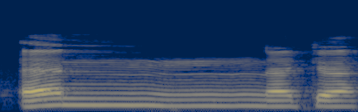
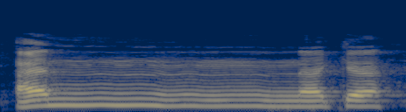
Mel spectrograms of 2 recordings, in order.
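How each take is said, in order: The two takes are said the same way.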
